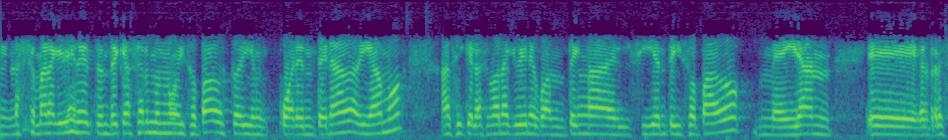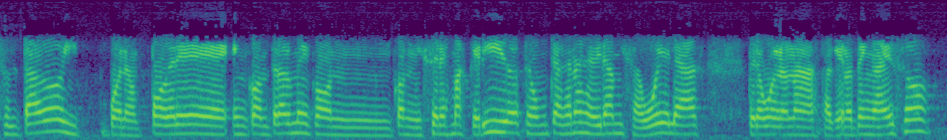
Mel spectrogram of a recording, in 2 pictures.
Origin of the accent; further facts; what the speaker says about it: Uruguay; yo soy uruguaya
